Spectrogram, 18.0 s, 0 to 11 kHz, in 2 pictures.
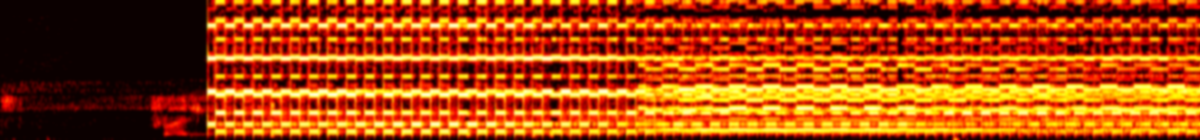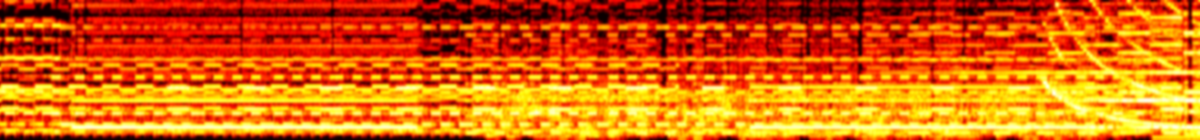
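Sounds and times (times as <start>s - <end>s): steady warning alarm tone: 1.6s - 18.0s
warbling digital data chatter: 10.7s - 18.0s.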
